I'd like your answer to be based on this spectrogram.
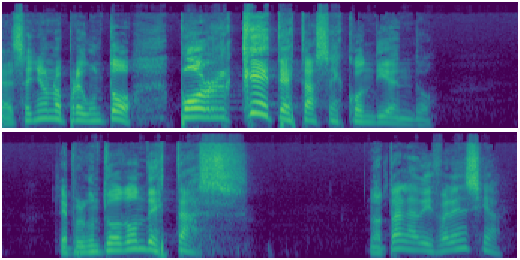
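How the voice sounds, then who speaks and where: Preacher, male, fairly high and animated voice, dramatic delivery, dry sound. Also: no room sound. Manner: dramatic, shifts from booming calls to hushed murmurs. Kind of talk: sermon.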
